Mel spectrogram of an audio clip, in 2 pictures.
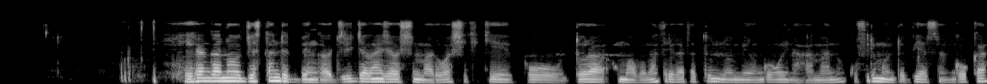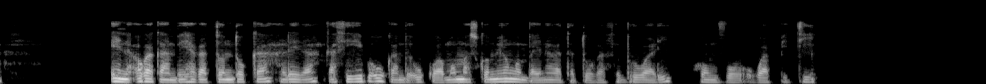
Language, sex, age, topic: Oshiwambo, male, 25-35, finance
